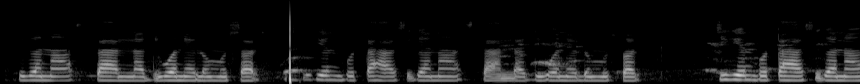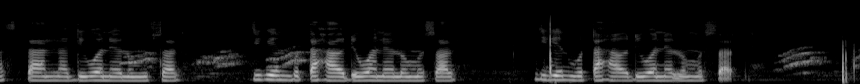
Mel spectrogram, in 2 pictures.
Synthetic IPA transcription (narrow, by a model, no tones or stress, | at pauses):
siɡanastanːadiwɔnelumusol | d͡ʒiɡenbutahasiɡanawsta̰ndadiwɔnelumusol | d͡ʒiɡenbutahasiɡanastanːadiwɔnelumusold͡ʒiɡenbutaɦawdiwɔnelomusol | d͡ʒiɡenbutaɦawdiwɔnelumuso̰l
